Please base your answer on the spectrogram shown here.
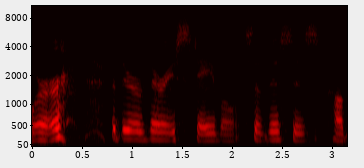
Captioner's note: chuckles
